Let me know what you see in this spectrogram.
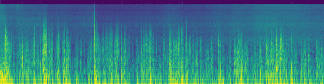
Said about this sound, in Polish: morze jest mocno wzburzone. Do tego wiatr wieje z tego kierunku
